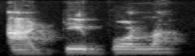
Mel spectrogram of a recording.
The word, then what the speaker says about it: Adebola: But when it's Debola, it's full. It's Adebola.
